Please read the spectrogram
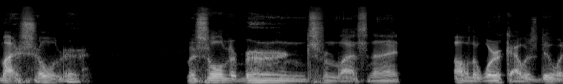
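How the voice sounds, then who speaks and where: A man puts on a character voice that is raspy and very deep, speaking at a fairly slow pace with fairly even intonation and long, frequent pauses. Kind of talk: deeper and more macho than a whiny tone. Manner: manly, proud.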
